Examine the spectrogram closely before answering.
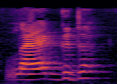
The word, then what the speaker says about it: lagged: Lagged, we add it's voiced, so we add a D sound.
